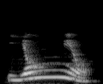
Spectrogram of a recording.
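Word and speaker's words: 이용료: Iyong Rio, tulisannya di sini bacanya Iyongmyo.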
